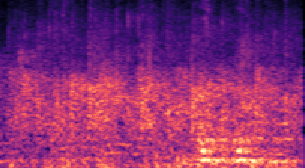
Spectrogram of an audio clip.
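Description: An audience claps steadily for a couple of seconds, a dense, even patter of many hands with a few scattered cheers or voices mixed in near the end.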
